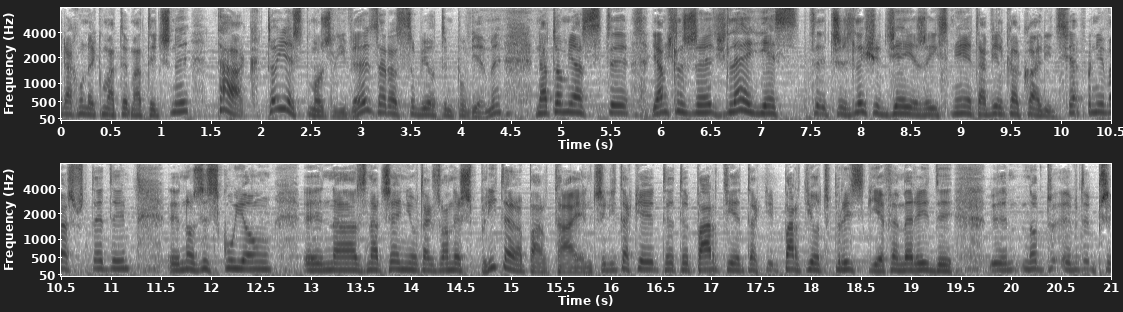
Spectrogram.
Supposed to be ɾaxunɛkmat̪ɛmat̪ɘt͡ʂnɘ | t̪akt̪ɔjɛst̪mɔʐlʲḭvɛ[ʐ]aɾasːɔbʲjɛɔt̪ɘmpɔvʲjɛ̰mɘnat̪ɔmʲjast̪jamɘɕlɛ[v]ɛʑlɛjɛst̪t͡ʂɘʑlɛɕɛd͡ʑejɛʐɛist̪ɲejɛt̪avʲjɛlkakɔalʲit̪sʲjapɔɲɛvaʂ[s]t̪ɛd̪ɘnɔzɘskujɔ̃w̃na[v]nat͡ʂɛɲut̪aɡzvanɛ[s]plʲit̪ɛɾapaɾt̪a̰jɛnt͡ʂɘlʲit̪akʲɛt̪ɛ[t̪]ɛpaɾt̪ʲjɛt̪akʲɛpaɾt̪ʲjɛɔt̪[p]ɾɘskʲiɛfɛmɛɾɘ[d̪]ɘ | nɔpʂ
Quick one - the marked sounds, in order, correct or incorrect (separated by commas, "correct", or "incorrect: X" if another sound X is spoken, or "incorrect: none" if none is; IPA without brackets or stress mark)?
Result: incorrect: z, incorrect: ʐ, incorrect: f, incorrect: z, incorrect: ʂ, correct, correct, correct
